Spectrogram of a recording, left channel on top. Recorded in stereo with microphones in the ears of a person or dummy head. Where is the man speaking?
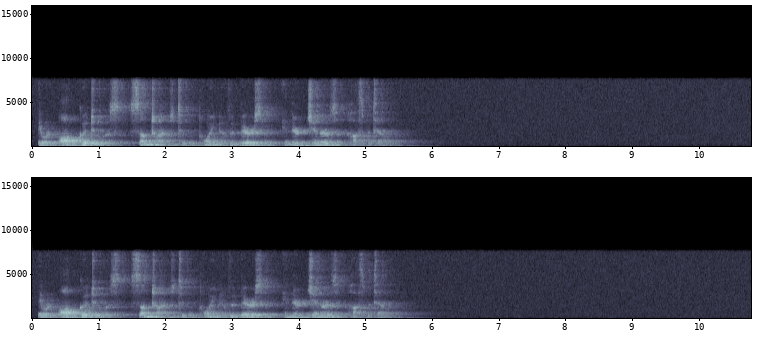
80° left, 3.5 m.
